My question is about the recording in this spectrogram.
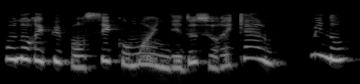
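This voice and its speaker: A woman's voice: very high voice, expressive, fairly quick, warm tone, voice pushed up. A woman voicing a fussy, motherly female dwarf who talks in a chatty, exasperated way, in a storybook reading. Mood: fussing. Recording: dull lo-fi recording.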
